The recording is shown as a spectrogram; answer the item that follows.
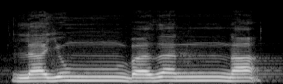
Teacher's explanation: লায়ুমবাযান্না, এখানে দেখেন নুন সাকিন, নুন সাকিনের পর বা আসছে, গতিকে এই নুন সাকিনকে মিম দিয়া বদলায় পড়তে হবে। এটাকে কলব বলা হয়।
